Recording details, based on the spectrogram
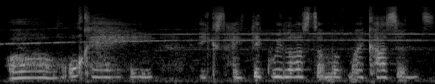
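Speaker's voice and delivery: tiny faraway creature voice, very high. Player voicing small creatures calling to the party from a distance, small distant voice. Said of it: "little voice off in the distance".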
